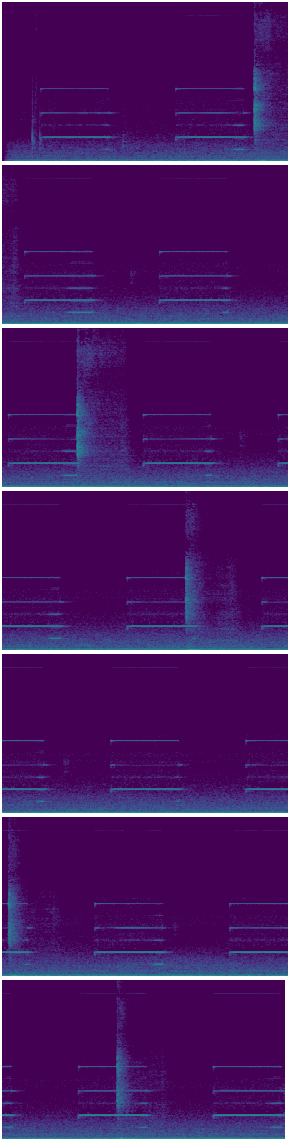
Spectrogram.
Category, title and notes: Soundscapes > Indoors
Meat cooler Alarm
I dont know why, but inside the Meat cooler, it makes this beeping while I do inventory audits. recorded with my iphone
alarm, appliances, refrigerator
